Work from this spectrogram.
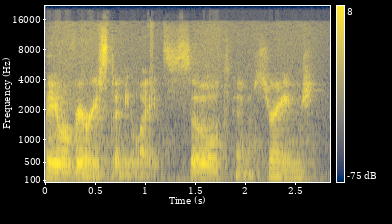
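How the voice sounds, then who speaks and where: A woman speaks at a fairly low pitch. The recording carries audible room echo and noticeable background noise. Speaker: paranormal investigator. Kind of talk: on-location investigation narration. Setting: hotel landing at night. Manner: quiet, hushed.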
